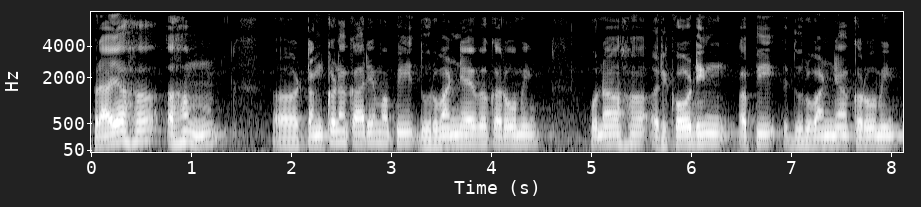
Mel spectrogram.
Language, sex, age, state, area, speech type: Sanskrit, male, 30-45, Rajasthan, urban, spontaneous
